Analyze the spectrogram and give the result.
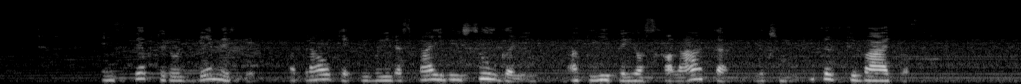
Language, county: Lithuanian, Vilnius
